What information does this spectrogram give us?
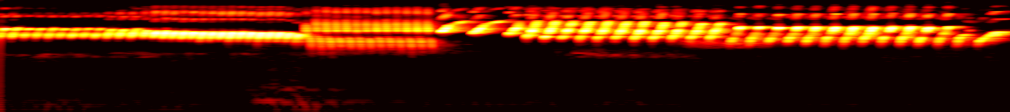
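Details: Domestic canary in full song used to provoke other canaries into singing, with long rolling trills: a sustained high whistled roll, a buzzy section, then rapid pulsed trills repeated several times a second.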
